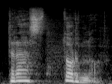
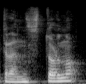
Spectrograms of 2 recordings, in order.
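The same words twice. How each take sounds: First: No n sound comes before the s. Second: An extra n sound comes before the s. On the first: The speaker calls it right. "Es trastorno" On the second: The speaker calls it wrong. "mucha gente dice trastorna con N"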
